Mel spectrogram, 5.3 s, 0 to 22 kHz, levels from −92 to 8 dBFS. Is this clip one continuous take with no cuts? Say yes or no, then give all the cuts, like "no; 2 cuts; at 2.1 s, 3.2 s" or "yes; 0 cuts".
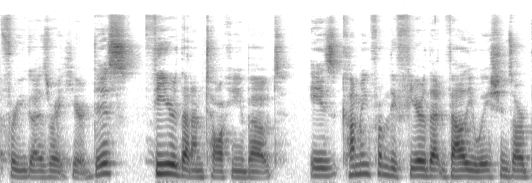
no; 1 cut; at 1.4 s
